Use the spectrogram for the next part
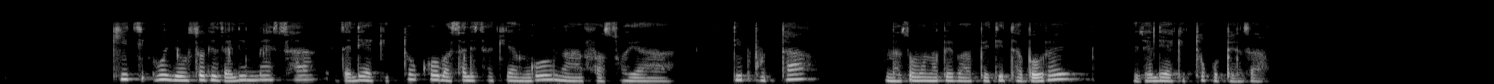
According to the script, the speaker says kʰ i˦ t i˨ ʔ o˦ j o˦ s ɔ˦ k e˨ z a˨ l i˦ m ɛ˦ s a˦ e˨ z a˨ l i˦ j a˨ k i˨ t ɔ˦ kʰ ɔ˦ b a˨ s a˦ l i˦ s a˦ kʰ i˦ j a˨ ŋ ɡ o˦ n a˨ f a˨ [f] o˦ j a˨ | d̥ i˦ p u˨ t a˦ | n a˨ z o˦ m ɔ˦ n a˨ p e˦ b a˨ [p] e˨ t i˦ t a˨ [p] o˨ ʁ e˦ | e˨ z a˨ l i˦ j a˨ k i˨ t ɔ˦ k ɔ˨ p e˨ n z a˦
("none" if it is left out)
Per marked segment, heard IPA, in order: s, p, b

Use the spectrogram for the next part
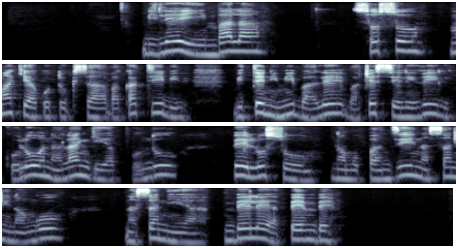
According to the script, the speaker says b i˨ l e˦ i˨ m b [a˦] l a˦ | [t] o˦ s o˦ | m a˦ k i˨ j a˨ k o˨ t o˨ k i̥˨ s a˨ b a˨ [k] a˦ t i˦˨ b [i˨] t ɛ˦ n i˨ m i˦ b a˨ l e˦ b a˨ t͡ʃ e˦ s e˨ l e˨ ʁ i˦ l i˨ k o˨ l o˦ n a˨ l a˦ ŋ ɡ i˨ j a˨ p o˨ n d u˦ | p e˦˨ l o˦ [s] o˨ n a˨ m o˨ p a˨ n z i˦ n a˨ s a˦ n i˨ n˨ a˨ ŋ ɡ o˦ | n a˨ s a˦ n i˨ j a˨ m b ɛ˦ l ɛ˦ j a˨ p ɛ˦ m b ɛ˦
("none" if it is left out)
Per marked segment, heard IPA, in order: a˦, s, k, i˨, s

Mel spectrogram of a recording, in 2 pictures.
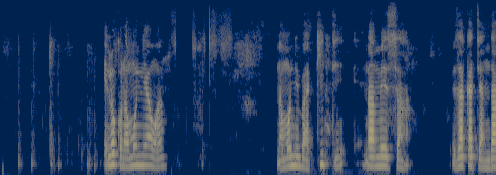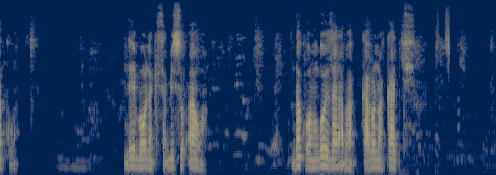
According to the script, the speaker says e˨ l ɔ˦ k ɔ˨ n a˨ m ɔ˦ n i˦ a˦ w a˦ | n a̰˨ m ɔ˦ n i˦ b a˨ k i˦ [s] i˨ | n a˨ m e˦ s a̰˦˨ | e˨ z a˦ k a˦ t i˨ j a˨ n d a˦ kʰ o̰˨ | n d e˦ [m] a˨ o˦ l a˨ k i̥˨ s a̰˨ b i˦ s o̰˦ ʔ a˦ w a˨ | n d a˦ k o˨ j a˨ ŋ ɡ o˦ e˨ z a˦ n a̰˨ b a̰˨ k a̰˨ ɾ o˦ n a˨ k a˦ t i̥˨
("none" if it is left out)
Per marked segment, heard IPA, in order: t, b

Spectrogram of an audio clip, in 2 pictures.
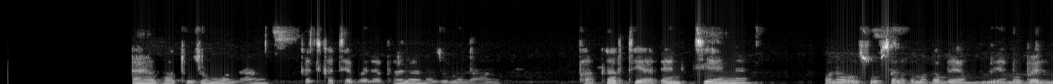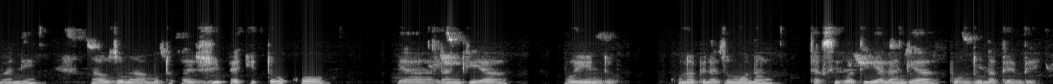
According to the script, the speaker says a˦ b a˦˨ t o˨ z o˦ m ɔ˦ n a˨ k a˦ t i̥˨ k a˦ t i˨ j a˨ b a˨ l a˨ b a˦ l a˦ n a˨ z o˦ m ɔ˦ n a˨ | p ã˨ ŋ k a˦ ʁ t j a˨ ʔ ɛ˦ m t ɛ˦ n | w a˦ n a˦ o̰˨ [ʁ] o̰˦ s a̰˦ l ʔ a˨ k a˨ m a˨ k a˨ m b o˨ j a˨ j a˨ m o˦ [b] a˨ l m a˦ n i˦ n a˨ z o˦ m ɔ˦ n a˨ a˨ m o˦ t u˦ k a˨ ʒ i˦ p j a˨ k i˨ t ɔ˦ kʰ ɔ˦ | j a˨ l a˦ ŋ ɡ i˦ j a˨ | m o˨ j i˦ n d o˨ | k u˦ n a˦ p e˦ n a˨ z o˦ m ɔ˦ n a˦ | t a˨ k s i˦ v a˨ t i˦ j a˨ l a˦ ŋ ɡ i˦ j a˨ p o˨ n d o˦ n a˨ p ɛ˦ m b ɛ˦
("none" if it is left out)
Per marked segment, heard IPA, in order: z, b

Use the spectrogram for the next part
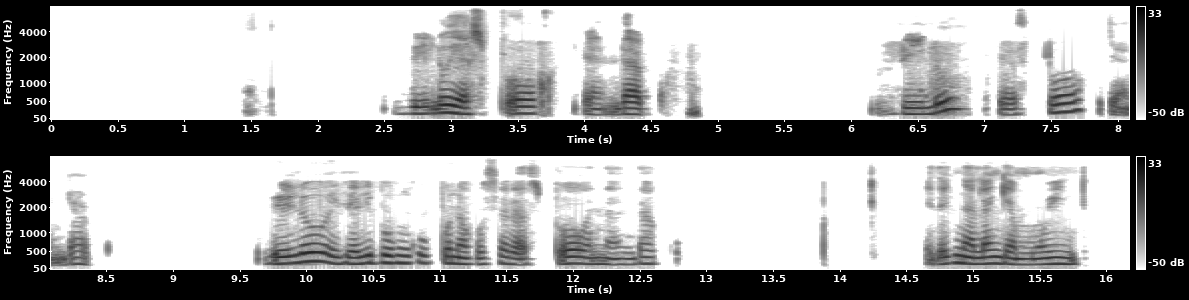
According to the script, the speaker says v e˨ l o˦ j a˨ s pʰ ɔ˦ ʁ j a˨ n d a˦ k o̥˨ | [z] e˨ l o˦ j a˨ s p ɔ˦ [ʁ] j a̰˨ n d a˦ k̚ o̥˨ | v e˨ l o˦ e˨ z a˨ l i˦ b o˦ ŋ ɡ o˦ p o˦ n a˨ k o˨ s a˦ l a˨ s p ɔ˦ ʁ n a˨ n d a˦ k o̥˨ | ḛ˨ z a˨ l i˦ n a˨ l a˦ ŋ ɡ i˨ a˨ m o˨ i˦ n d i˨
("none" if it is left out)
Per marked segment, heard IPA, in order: v, ʁ

